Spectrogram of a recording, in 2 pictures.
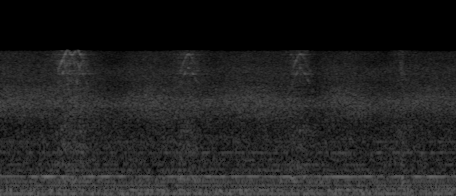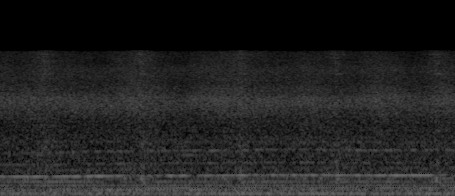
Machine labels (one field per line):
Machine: slide rail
